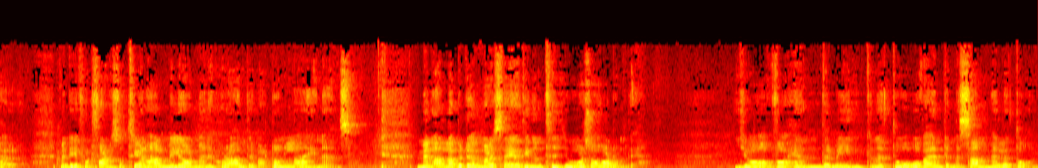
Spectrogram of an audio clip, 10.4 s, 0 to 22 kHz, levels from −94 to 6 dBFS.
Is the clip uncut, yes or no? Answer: yes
